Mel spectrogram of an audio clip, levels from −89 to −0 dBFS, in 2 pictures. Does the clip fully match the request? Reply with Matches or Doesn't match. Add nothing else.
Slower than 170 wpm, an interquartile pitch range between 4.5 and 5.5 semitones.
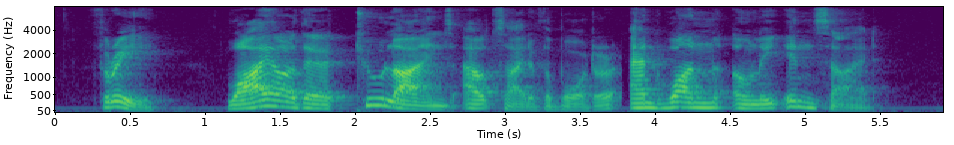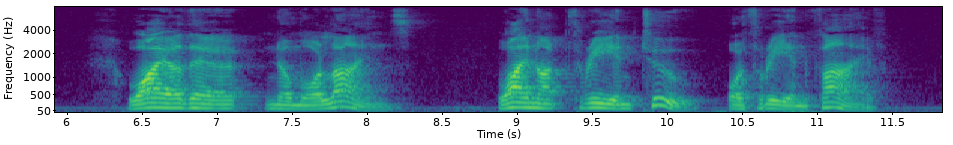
Matches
